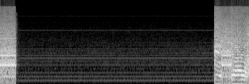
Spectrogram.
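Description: A faint steady hum with a few held tones, after a loud passage cuts off abruptly just after the start.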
